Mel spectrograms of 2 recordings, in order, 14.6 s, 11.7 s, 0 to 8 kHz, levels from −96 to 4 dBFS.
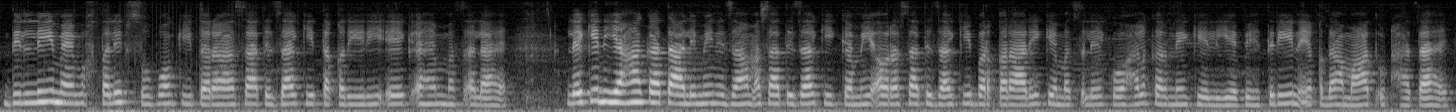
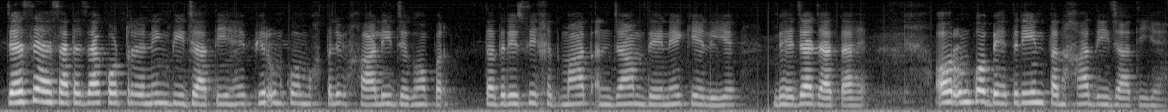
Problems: none marked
